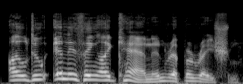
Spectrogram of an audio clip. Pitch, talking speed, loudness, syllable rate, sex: 165 Hz, 175 wpm, -17 LUFS, 5.5 syllables/s, male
